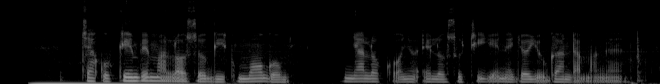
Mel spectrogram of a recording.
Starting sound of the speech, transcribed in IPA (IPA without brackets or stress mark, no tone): t͡ʃ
